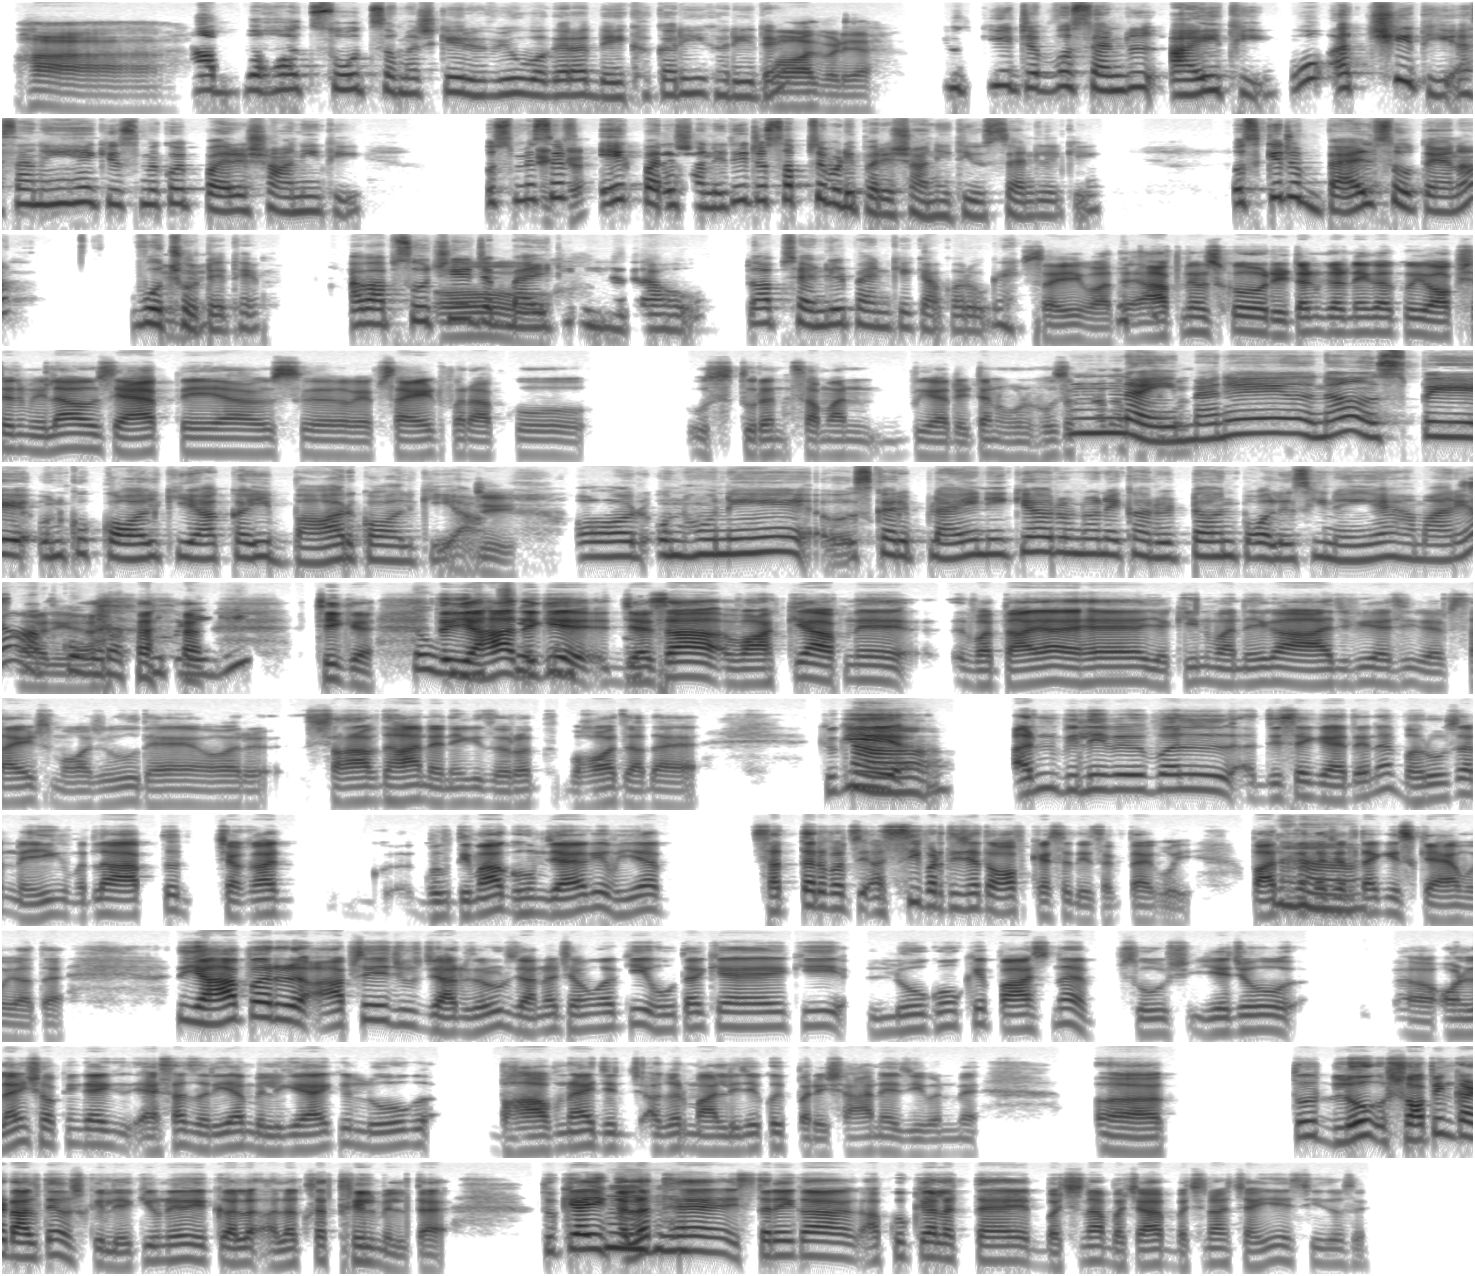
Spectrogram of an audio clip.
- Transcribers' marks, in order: in English: "रिव्यू"; in English: "बेल्ट्स"; chuckle; in English: "रिटर्न"; in English: "ऑप्शन"; in English: "रिटर्न"; in English: "पॉसिबल?"; in English: "कॉल"; in English: "कॉल"; in English: "रिप्लाई"; in English: "रिटर्न पॉलिसी"; chuckle; in English: "वेबसाइट्स"; in English: "अनबिलीवेबल"; in English: "ऑफ"; in English: "स्कैम"; in English: "शॉपिंग"; in English: "शॉपिंग"; in English: "थ्रिल"
- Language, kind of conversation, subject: Hindi, podcast, ऑनलाइन खरीदारी का आपका सबसे यादगार अनुभव क्या रहा?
